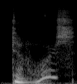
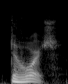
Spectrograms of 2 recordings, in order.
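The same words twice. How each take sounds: First: Soft, dry echo of divorce? with a rising lilt; divorce? repeated quietly, lightly mocking her shock. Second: Stunned, half-afraid to say the word divorce?; divorce? dropped low and loud as if it were unthinkable; shocked question. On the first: Father echoing his daughter's shocked word, dry. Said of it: "You say that word". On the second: Daughter hearing her father suggest divorce, shocked. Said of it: "You say that word ... never heard it before". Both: A narrator's reading.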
